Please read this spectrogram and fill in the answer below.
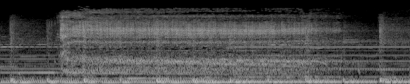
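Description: Black/death metal recording: bass and drums go on under a loud hissing wash that comes in about half a second in and dies away just before the end.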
